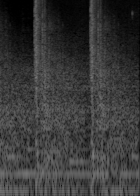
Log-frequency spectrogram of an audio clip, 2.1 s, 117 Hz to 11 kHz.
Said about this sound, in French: 3 coups de feu explosent, couverts par le claquement des vagues.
